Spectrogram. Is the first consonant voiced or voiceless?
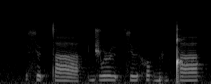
voiceless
